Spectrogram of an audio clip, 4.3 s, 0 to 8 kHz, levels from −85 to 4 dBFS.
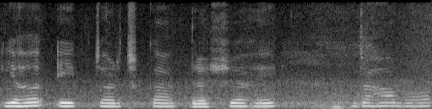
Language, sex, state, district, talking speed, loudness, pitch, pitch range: Hindi, female, Madhya Pradesh, Dhar, 110 wpm, -17 LUFS, 235 Hz, 230-245 Hz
